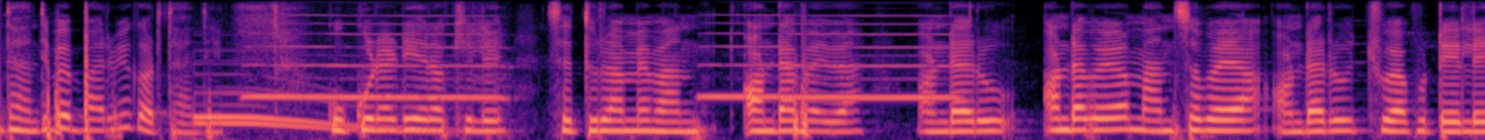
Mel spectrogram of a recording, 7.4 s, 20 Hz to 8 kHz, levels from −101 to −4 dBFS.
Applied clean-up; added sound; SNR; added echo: none; Wind instrument, woodwind instrument + Guitar; 7 dB; none.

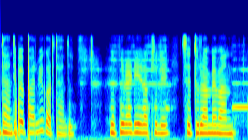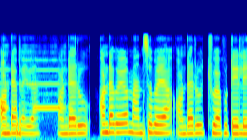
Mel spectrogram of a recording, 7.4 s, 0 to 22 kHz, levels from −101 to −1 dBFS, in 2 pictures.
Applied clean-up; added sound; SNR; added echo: neural diffusion model UNIVERSE++.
